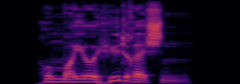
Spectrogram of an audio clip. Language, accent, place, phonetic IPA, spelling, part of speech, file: German, Germany, Berlin, [homɔɪ̯oˈhyːdʁɪʃn̩], homoiohydrischen, adjective, De-homoiohydrischen.ogg
- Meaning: inflection of homoiohydrisch: 1. strong genitive masculine/neuter singular 2. weak/mixed genitive/dative all-gender singular 3. strong/weak/mixed accusative masculine singular 4. strong dative plural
